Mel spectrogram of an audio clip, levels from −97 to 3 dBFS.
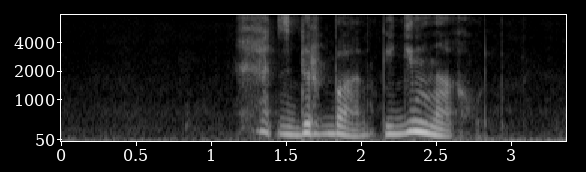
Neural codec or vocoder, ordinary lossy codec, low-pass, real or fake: codec, 16 kHz, 2 kbps, FunCodec, trained on Chinese and English, 25 frames a second; none; none; fake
